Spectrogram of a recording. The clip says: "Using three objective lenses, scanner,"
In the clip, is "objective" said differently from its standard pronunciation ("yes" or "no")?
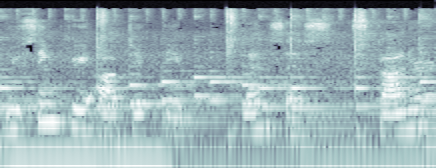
yes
